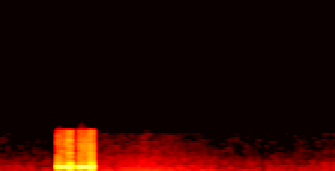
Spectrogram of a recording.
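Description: Two quick electronic beeps of the same pitch, back to back about half a second in, from a video-conference call's notification tone.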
